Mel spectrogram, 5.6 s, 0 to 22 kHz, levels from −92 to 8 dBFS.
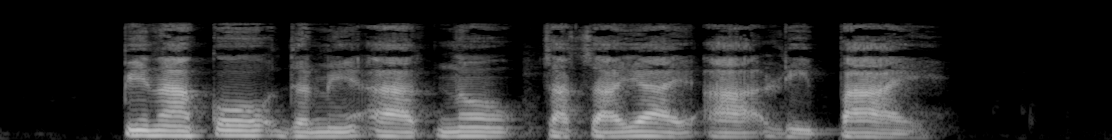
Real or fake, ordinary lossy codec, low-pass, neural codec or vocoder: real; Opus, 64 kbps; 10.8 kHz; none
